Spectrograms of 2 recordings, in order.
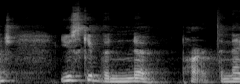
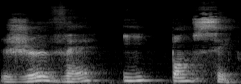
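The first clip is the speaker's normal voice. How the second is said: Je vais y penser drawn out slowly, each syllable separated; slow teaching model; slow demo; slower than usual. Shown as a demonstration. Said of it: "You say".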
